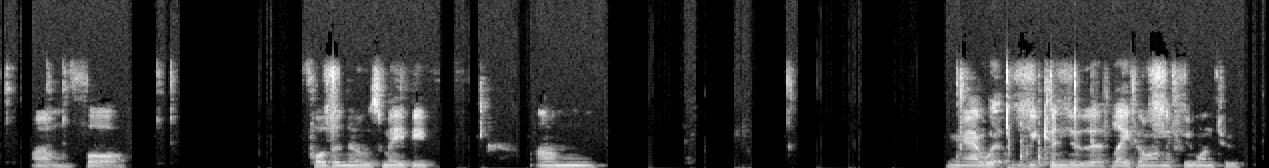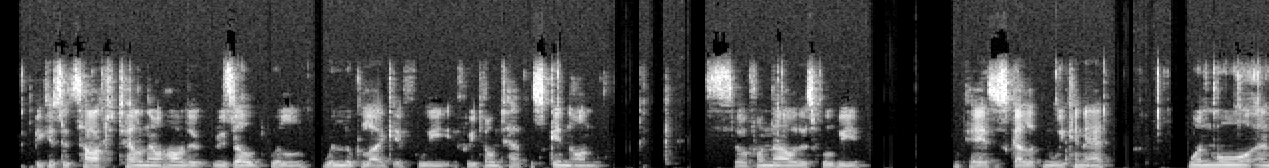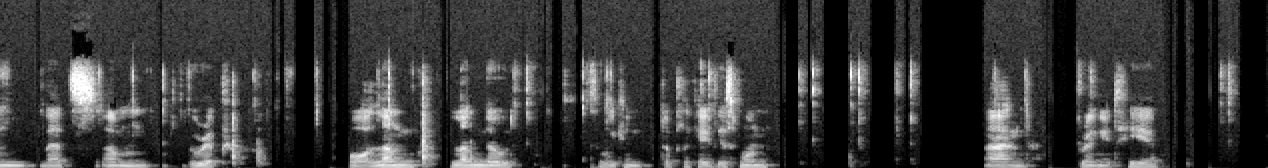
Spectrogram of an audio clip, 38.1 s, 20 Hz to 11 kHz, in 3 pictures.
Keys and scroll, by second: 31.0 shift+d.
